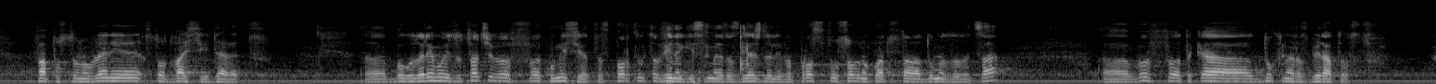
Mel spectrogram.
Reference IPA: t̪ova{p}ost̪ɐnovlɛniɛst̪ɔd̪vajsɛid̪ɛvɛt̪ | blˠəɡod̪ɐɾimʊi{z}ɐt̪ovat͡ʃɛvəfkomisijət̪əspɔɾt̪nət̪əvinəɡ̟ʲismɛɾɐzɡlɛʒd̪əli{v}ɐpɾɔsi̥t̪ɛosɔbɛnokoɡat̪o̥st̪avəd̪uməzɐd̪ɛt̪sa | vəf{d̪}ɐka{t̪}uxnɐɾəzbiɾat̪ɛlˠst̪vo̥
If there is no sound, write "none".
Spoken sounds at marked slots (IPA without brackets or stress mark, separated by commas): p, z, v, t̪, d̪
